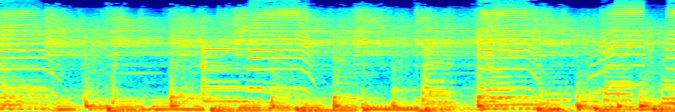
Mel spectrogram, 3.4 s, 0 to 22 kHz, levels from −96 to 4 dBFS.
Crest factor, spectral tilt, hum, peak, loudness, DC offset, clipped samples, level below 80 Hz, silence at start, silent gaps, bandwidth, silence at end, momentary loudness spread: 14 dB; -4.5 dB/octave; none; 0 dBFS; -15 LUFS; under 0.1%; under 0.1%; -24 dBFS; 0 s; none; over 20 kHz; 0 s; 2 LU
